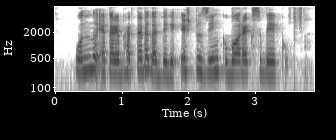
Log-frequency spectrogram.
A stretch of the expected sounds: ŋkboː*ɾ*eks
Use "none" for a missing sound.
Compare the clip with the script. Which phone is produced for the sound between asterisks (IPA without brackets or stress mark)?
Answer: ɾ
